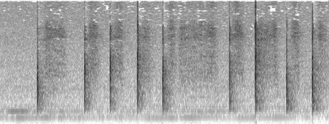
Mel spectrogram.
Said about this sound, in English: I don't know if I can draw this here in a way that can be seen on the board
